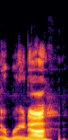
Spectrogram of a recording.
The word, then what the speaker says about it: Irene: They pronounce they pronounce Ireina Adler's name as Arena. What? It's the German way of saying that name.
